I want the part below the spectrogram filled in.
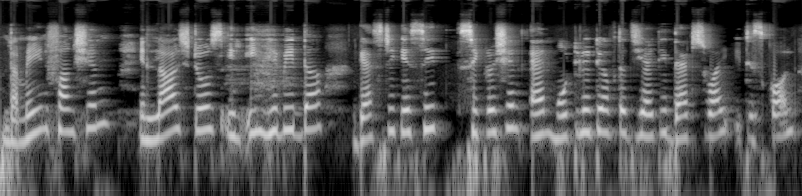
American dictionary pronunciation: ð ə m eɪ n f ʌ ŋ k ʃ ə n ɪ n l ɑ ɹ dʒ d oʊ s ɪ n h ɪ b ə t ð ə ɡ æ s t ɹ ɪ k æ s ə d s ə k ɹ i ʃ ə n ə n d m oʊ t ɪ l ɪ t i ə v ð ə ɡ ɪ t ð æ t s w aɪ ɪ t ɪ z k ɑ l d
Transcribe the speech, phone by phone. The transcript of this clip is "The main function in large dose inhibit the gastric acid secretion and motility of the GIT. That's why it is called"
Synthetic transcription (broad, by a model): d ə m eɪ n f ʌ ŋ k ʃ ə n ɪ n l ɑ ɹ dʒ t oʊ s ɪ n h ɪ b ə t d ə ɡ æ s t ɪ k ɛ s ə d s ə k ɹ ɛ ʃ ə n ə n d m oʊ t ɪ l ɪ t i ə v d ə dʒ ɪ t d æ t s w aɪ ɪ t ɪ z k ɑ l d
